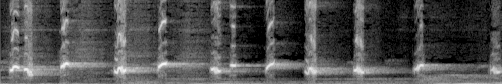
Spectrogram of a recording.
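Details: Sooty-headed bulbul in ropel song used to coax quiet captive bulbuls into singing; loud whistled notes, some paired, spaced irregularly, each slurring downward, over a faint low rumble.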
